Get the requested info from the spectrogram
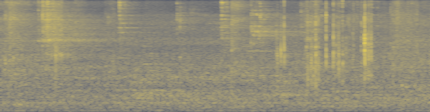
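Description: A few light clicks and clinks of a plastic toy car handled against a glass tabletop, mostly in the second half, over a steady background hiss.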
